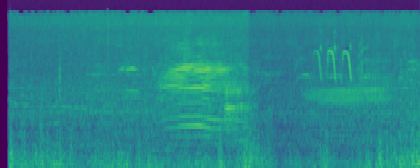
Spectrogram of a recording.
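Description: A sheep bleats about two seconds in, followed shortly by another higher call, over a steady low rumble of noise.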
